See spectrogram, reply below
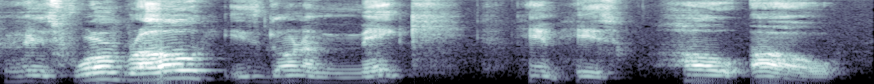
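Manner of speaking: drawn-out, very slow promo-style delivery.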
